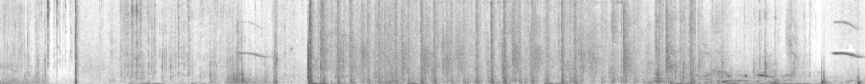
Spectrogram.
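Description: MCX rifle gunfire in a raid-style shooter game, quick sharp bursts of shots, some distant and some close, among rustling and clattering noises with occasional voices.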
